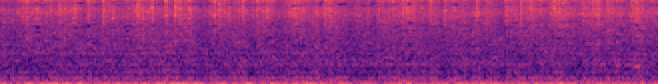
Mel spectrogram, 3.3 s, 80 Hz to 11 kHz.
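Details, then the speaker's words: 1980 Chevy K10 V8 with Quadrajet carburetor, cold start: deep rumble with an uneven, slightly loping rough idle; owner suspects the choke or fast idle didn't come on properly and that it's running a little rich. "so that sounds a lot better she's just cold right now and i guess fast eyeball didn't come on like it was supposed to"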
